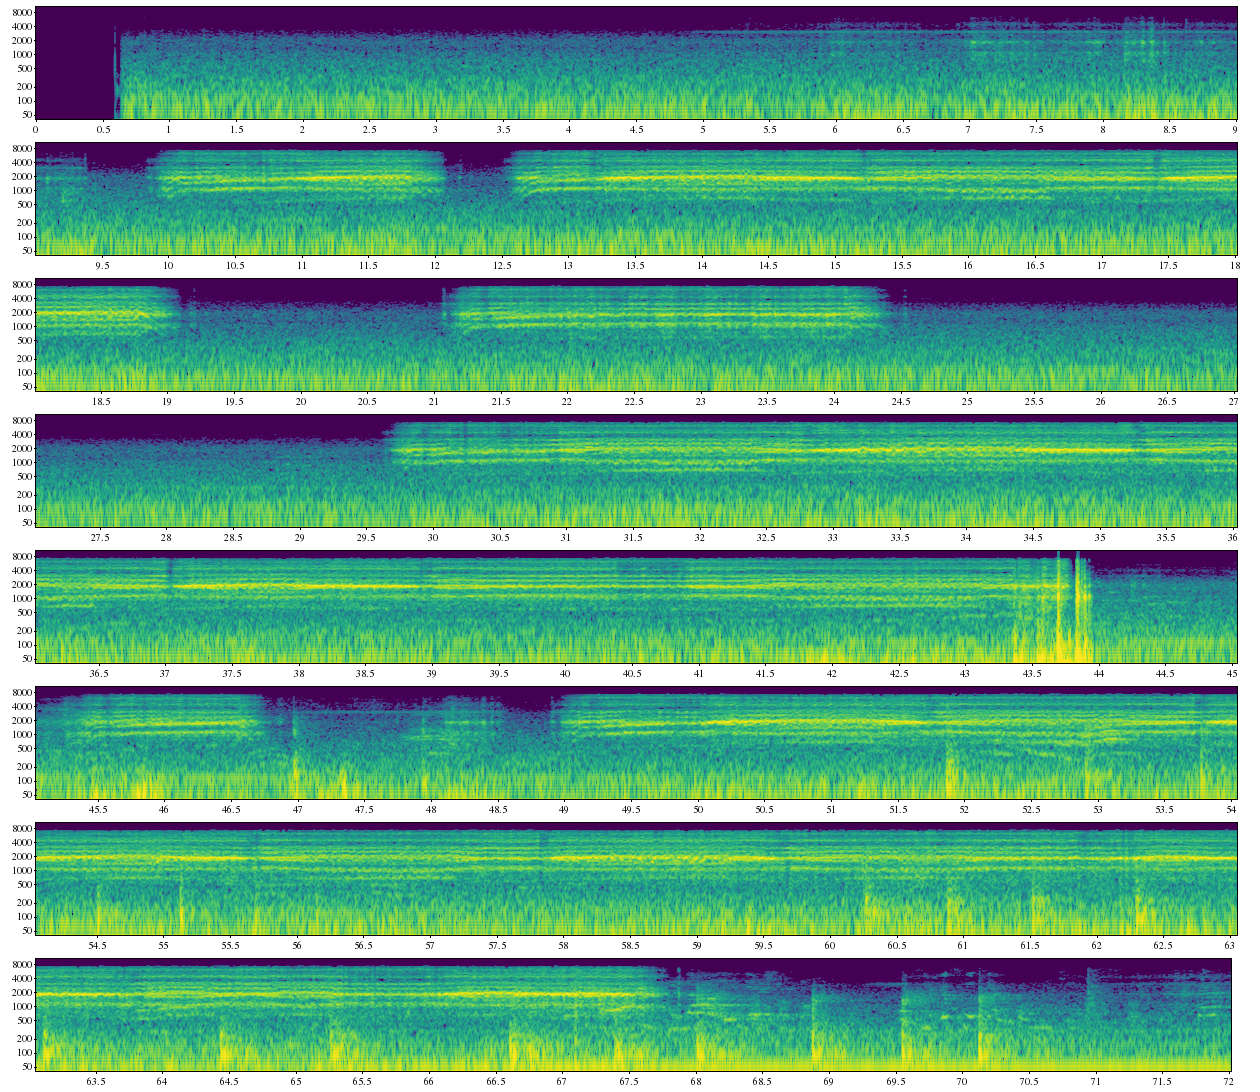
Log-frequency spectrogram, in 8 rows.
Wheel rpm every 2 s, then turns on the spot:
0, 0, 10, 20, 20, 130, 110, 160, 160, 80, 60, 160, 20, 0, 10, 150, 160, 160, 160, 160, 160, 140, 50, 60, 60, 160, 160, 160, 160, 160, 160, 160, 160, 130, 0, 0.
6-8 46-48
